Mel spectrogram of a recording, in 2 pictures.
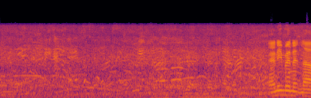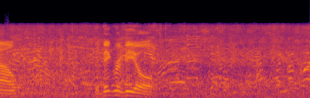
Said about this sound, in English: The crowd is big, ready to go. So, yeah, there were hundreds of people there.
